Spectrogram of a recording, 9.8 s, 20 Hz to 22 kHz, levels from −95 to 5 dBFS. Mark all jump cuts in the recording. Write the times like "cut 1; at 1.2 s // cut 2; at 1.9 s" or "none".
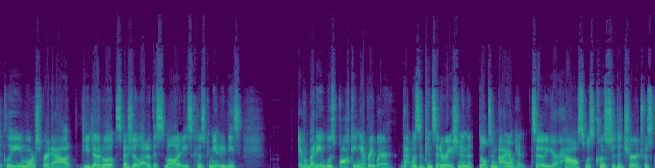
cut 1; at 1.1 s // cut 2; at 5.9 s // cut 3; at 7.1 s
